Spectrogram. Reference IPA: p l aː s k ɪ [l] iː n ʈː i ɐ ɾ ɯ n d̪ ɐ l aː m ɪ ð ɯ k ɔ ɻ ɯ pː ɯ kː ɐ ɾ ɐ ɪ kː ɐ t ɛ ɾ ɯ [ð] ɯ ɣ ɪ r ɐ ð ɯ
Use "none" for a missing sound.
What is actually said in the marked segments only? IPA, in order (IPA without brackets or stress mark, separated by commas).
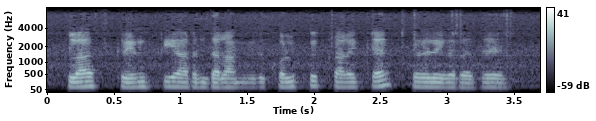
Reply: ɾ, ð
